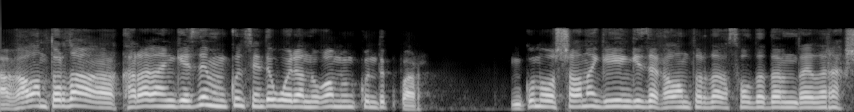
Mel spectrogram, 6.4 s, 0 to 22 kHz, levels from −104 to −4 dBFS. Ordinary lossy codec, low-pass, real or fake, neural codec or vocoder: none; none; fake; codec, 16 kHz, 4 kbps, X-Codec, WavLM features, trained on Multilingual LibriSpeech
